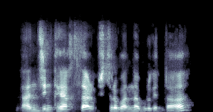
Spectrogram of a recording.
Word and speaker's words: 난징: 그리고 여기 상하의 바로 위에 남쪽의 수도 남경이 있는데 남경을 자 중국어로 읽으면 난징이라고 읽어요. 난징 대학살 혹시 들어봤나 모르겠다.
